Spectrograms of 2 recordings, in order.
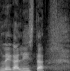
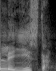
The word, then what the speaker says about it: legalista: es muy leísta pero no se dice leísta se dice legalista de ley si vas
